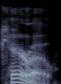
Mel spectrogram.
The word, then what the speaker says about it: Cairo: here in West Virginia spelled Cairo just like Cairo Egypt well the local people call it Caro well let's say what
